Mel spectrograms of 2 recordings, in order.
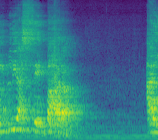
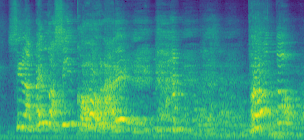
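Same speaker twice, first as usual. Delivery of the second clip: laughing boast; 4 semitones higher, slower than usual. Retold or imitated. Gloating over big profit.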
